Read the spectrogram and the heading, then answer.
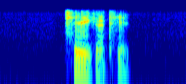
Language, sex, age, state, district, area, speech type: Hindi, male, 18-30, Uttar Pradesh, Varanasi, rural, conversation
